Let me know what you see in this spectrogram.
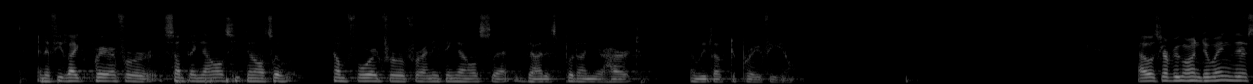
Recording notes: one of the sermons preached during our church service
